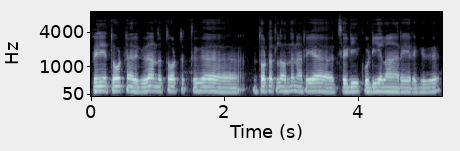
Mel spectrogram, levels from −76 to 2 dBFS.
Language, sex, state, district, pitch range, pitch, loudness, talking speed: Tamil, male, Tamil Nadu, Kanyakumari, 110-120 Hz, 115 Hz, -17 LUFS, 150 wpm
